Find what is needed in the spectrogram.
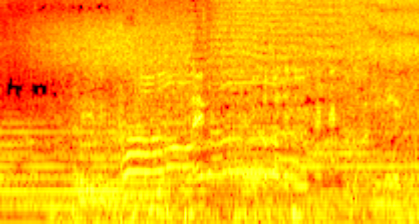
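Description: Background music with sustained chords. A melodic line rises and falls in the middle.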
